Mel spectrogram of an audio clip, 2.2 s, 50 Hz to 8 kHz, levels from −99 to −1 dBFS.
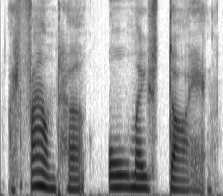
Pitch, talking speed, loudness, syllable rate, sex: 170 Hz, 135 wpm, -16 LUFS, 4.2 syllables/s, female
